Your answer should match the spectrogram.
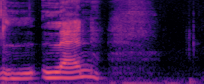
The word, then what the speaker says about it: La Haine: It's spelled La Haine, but in French it's Len.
